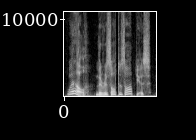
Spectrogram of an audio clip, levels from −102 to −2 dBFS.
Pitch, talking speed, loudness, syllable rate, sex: 220 Hz, 165 wpm, -19 LUFS, 4.4 syllables/s, female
